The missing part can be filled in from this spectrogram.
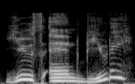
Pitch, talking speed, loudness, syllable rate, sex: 185 Hz, 135 wpm, -15 LUFS, 3.5 syllables/s, male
